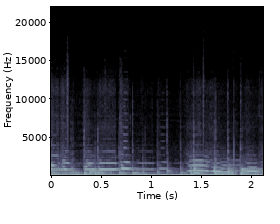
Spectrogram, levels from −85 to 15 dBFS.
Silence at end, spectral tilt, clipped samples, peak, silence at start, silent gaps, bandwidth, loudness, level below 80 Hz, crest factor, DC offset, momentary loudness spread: 0 s; -8 dB/octave; under 0.1%; -8 dBFS; 0 s; none; 12.5 kHz; -22 LUFS; -32 dBFS; 12 dB; under 0.1%; 2 LU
